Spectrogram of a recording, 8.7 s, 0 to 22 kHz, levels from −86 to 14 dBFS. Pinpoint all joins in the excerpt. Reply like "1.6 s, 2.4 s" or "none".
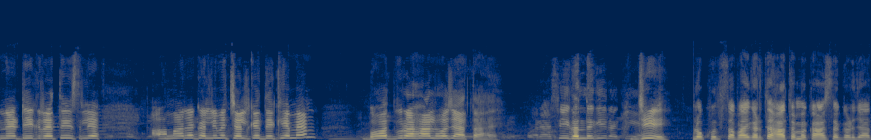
6.9 s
